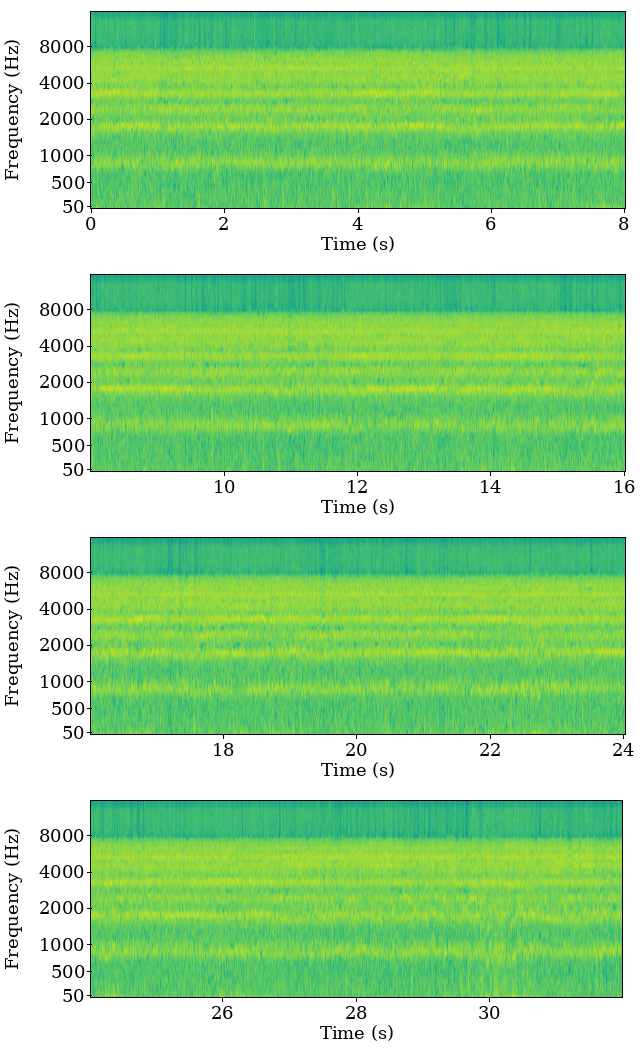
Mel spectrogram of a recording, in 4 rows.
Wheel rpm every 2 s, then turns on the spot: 230, 230, 230, 230, 230, 230, 230, 230, 220, 220, 230, 220, 230, 220, 230, 230.
none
